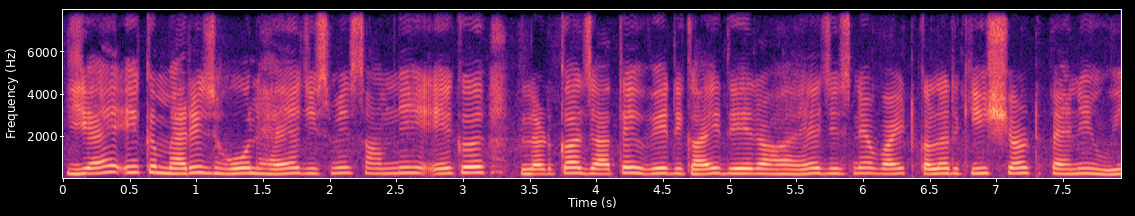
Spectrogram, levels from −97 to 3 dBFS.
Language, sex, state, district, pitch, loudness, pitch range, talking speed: Hindi, female, Uttar Pradesh, Shamli, 240 Hz, -13 LUFS, 230-255 Hz, 165 wpm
